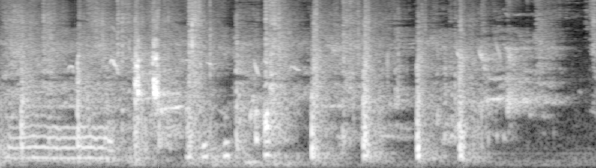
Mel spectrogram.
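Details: Hen in a backyard flock while feeding gives a drawn, steady harmonic cluck, then a run of sharp, evenly spaced pecking clicks and quieter clucks from other birds.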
